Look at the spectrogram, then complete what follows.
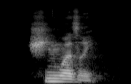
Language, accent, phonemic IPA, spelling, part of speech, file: French, France, /ʃi.nwaz.ʁi/, chinoiserie, noun, LL-Q150 (fra)-chinoiserie.wav
- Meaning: 1. chinoiserie 2. knick-knack 3. complications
